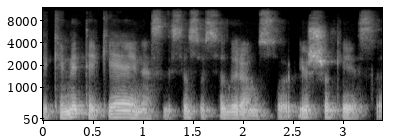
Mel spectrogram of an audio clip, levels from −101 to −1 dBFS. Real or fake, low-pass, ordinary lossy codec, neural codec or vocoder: fake; 10.8 kHz; Opus, 64 kbps; vocoder, 48 kHz, 128 mel bands, Vocos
